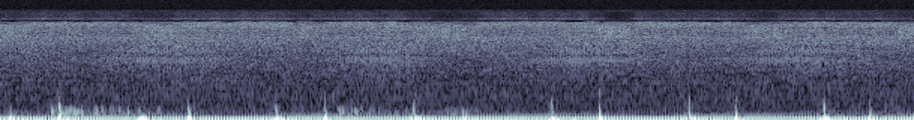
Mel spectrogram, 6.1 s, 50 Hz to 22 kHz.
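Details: Heartbeat recorded on a timer during a nap, lying on the back rather than the usual face-down position; steady low thumps at about 66 a minute over a constant low hum.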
